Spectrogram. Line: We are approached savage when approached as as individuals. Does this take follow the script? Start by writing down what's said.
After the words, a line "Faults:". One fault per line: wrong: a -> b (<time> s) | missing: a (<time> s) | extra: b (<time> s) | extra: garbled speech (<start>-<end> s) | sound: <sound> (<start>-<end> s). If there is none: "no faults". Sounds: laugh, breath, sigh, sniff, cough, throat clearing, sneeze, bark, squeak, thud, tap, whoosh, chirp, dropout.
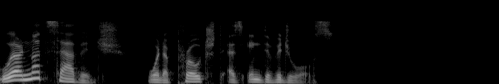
We are not savage when approached as individuals.
Faults:
wrong: approached -> not (0.2 s)
missing: as (2.4 s)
